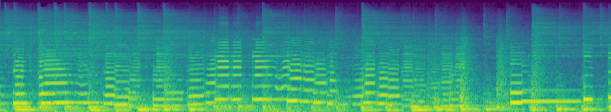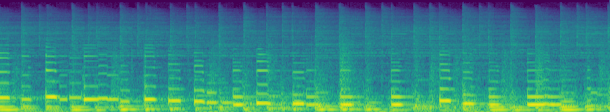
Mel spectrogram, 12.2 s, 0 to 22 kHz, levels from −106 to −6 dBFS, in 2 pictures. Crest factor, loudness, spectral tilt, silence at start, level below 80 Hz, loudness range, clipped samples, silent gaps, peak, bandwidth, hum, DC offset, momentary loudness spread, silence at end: 14 dB; -17 LUFS; -7.5 dB/octave; 0 s; -36 dBFS; 1 LU; under 0.1%; none; 0 dBFS; 13.5 kHz; none; under 0.1%; 5 LU; 0 s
